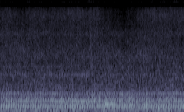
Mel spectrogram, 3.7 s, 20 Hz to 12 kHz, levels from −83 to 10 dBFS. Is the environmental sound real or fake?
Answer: fake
